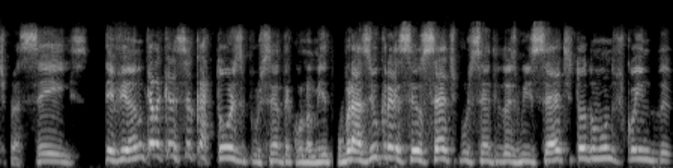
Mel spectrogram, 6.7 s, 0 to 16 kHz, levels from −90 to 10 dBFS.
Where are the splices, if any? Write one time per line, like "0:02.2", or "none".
0:00.9
0:03.3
